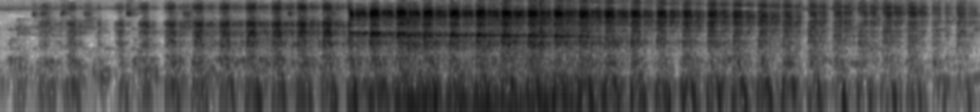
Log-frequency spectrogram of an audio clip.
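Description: Jeweler's saw blade cutting through a copper-nickel Susan B. Anthony dollar, rasping in rapid, even back-and-forth strokes. It gets louder over the first few seconds and eases off near the end.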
